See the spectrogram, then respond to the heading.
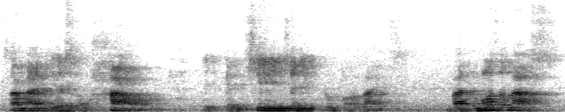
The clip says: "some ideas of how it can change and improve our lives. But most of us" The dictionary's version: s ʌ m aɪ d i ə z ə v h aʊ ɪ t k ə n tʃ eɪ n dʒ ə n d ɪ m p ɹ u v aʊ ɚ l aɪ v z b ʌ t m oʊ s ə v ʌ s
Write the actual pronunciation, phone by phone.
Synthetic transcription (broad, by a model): s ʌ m aɪ d i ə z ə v h aʊ ɪ t k ə n tʃ eɪ n dʒ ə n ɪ p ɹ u p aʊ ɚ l aɪ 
